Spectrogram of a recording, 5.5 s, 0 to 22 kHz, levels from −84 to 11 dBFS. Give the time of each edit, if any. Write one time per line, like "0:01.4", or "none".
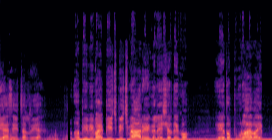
0:01.4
